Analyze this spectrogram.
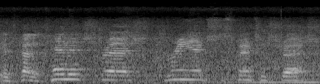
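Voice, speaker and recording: Noticeable background noise and audible room echo fill the clip as a man talks. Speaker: Jeep shop owner and builder. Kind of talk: casual shop update video. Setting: workshop.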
